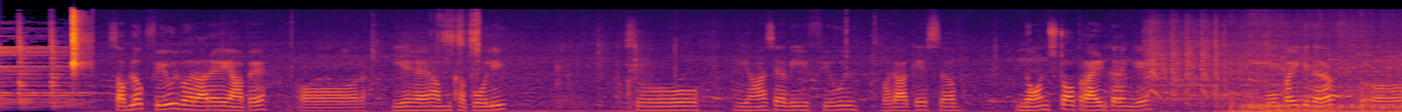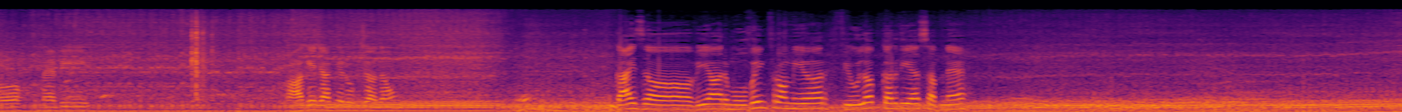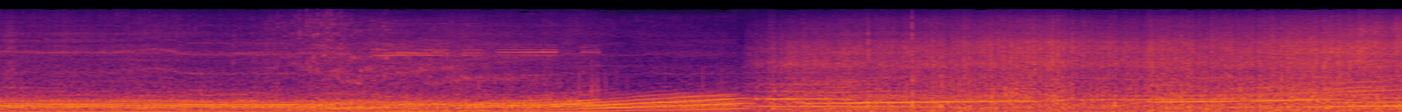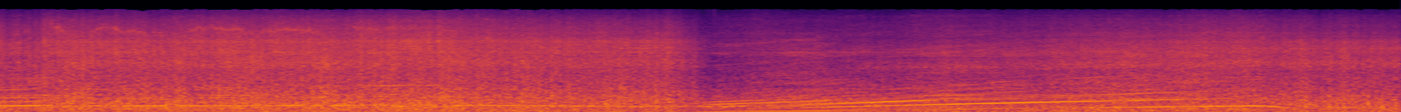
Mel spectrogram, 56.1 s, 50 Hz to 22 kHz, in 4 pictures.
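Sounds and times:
motorcycle engine accelerating: 11.4s - 20.2s, 23.7s - 56.0s
wind rush over microphone: 18.8s - 21.2s, 34.6s - 56.0s.

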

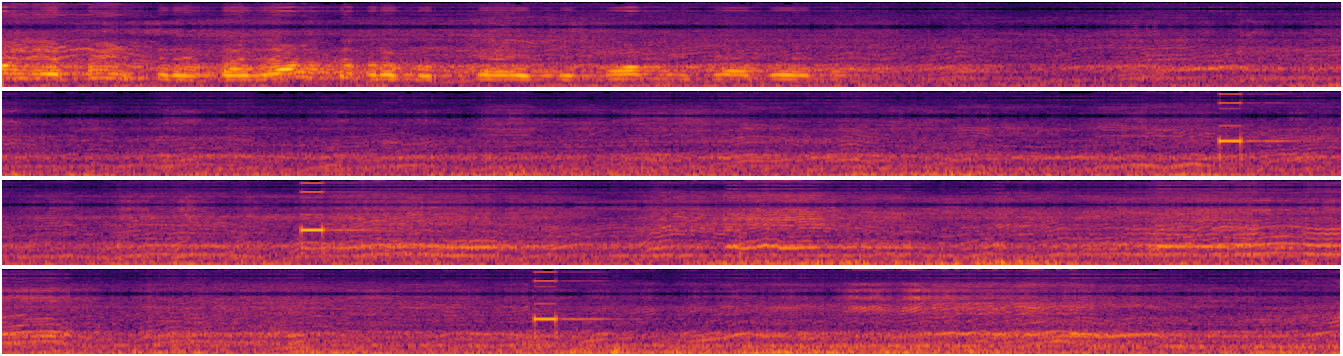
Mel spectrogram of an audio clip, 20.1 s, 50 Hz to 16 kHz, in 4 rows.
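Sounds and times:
model car engines revving: 0.0s - 20.0s
short electronic beeps: 9.6s - 10.0s, 11.2s - 11.4s, 17.0s - 17.4s.

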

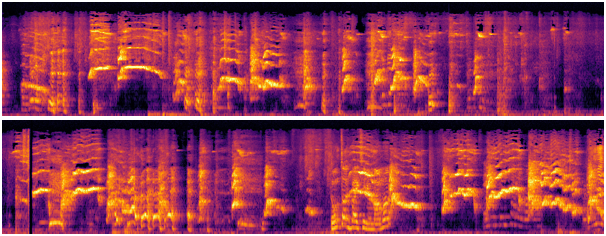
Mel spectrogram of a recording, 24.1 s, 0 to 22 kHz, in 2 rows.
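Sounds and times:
puppy whining and yipping: 0.4s - 1.0s, 1.7s - 11.6s, 12.2s - 14.8s, 16.0s - 24.0s.

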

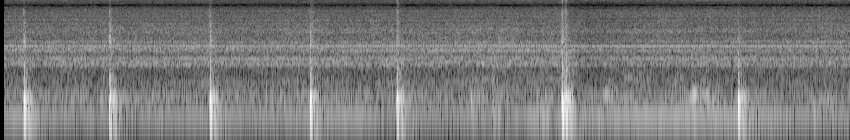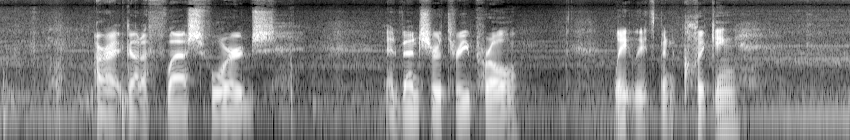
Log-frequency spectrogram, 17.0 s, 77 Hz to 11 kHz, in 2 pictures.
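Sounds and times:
printer humming: 0.0s - 17.0s.

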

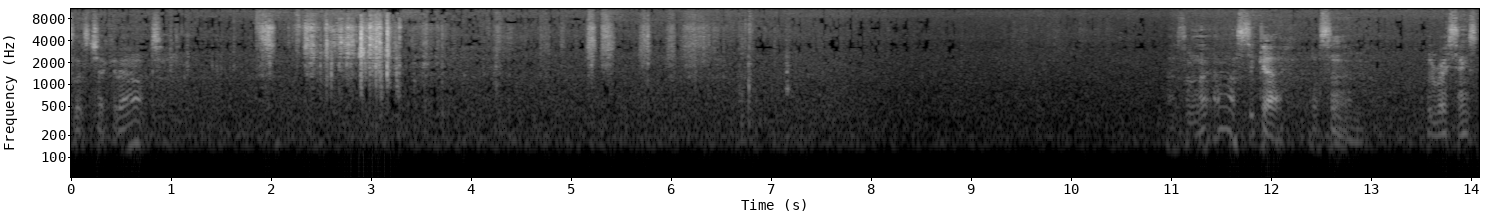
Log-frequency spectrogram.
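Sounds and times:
cardboard packaging rustling: 1.9s - 6.8s.

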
